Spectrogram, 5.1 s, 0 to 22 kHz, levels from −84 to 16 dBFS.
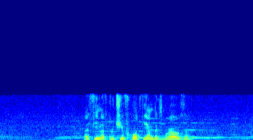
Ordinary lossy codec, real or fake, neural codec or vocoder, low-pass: none; real; none; 7.2 kHz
